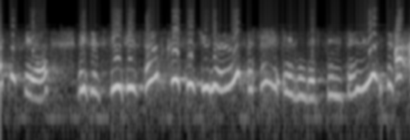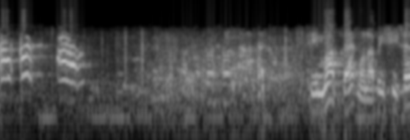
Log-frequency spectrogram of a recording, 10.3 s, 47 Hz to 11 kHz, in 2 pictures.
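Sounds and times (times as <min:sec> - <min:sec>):
speech: 0:00.1 - 0:05.5, 0:07.2 - 0:10.2
small dog yapping in a busy post office: 0:04.9 - 0:06.3
laughter: 0:04.9 - 0:09.0.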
